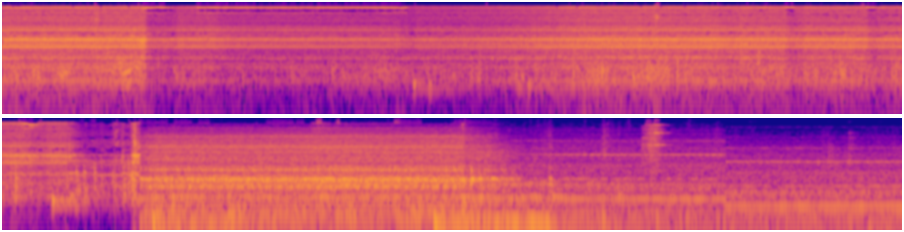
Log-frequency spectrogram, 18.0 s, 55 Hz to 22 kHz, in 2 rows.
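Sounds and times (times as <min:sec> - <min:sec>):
machine tool whining: 0:00.0 - 0:18.0.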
